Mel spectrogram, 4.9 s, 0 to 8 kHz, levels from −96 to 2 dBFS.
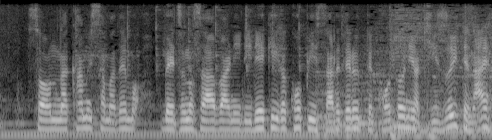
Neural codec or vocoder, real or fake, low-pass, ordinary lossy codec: none; real; 7.2 kHz; none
